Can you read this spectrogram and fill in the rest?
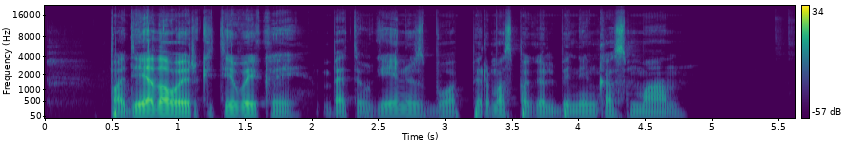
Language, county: Lithuanian, Kaunas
